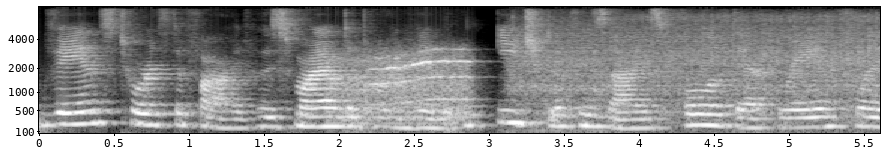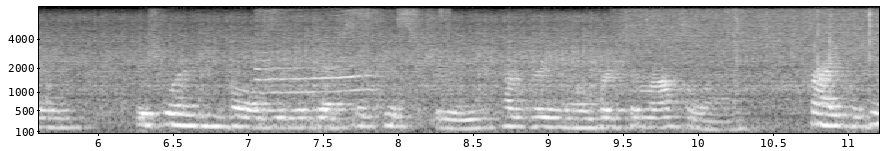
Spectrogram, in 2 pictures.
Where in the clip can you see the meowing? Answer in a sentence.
You can hear the meowing from 1.9 to 2.9 s and from 7.0 to 8.2 s.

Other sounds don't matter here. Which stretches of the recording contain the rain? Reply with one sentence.
You can hear the rain from 3.0 to 11.1 s.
